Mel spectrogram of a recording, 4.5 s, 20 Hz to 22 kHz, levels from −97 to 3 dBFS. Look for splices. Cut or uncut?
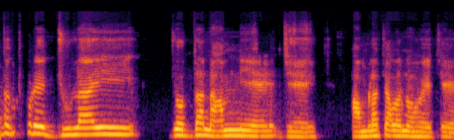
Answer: uncut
